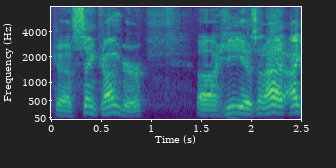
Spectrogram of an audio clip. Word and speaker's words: Cenk: but it looks like it's pronounced Sink. And it starts with a C.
